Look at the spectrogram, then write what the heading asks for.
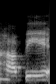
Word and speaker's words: Hoppe: with can you just tell us the proper pronunciation of your name and what it is you teach so my name is Jessica hoppy and I teach math at Spokane Falls Community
